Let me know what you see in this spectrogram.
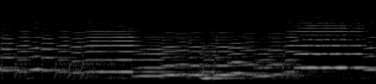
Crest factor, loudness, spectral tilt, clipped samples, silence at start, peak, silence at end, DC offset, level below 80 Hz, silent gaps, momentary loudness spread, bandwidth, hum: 14 dB; -40 LUFS; 0.5 dB/octave; under 0.1%; 0 s; -28 dBFS; 0 s; under 0.1%; under -90 dBFS; none; 7 LU; 16 kHz; none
